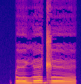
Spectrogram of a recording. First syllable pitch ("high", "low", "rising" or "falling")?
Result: low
